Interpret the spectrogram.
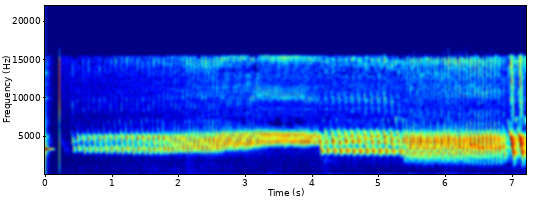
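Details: Canary in full roll, sung to spur other canaries to respond: a long smooth high trill drops to a lower rolling phrase, then speeds into a buzzier run and finishes with sharp clicks.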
